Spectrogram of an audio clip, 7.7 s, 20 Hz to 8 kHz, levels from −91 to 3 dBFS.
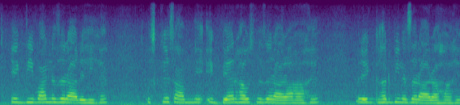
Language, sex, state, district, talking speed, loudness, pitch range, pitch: Hindi, female, Bihar, Sitamarhi, 170 wpm, -20 LUFS, 235-265 Hz, 255 Hz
